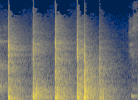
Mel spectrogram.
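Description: Oiled hands punching down risen yeast bread dough in a large stainless steel mixing bowl after its first rise: about six quick thumps in under two seconds, each followed by a short ring.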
